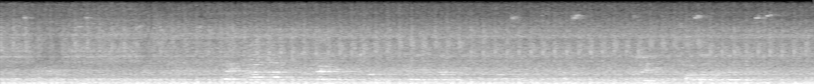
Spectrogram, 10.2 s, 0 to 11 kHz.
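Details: VW Polo 1.2 CJL diesel that would not start (ECM locked, code P157000), now starting easily after cracked, blown fuses were replaced. Steady, even diesel clatter with no misses or knocks. Normal idle.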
